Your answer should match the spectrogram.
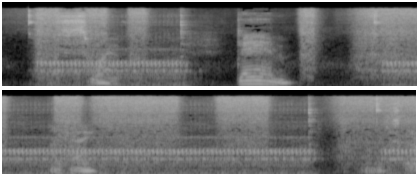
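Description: Airbrush fed by a small compressor, running in two long bursts of hissing air with a steady hum. It stops for about two seconds shortly after the start and again near the end. Short falling vocal sounds come in between the bursts.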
